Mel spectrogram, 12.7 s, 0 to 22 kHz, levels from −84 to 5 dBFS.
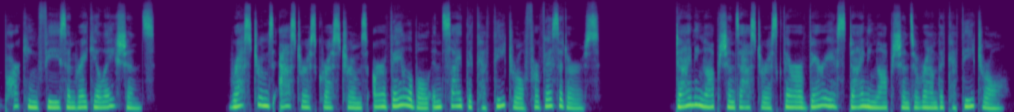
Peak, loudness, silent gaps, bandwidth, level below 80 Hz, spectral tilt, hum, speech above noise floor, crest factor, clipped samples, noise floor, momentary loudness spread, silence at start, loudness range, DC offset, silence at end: -6 dBFS; -21 LUFS; 2.06-2.78 s, 7.62-8.33 s; 18.5 kHz; -68 dBFS; -4.5 dB/octave; none; over 69 dB; 16 dB; under 0.1%; under -90 dBFS; 6 LU; 0.05 s; 3 LU; under 0.1%; 0.15 s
